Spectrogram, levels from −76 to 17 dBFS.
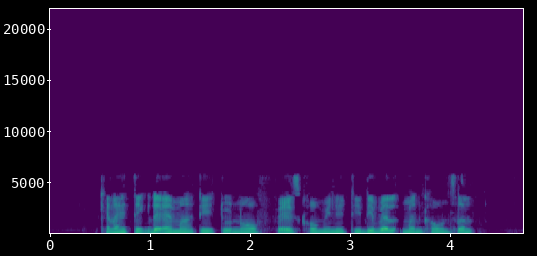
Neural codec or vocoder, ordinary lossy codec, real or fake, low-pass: none; MP3, 24 kbps; real; 7.2 kHz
